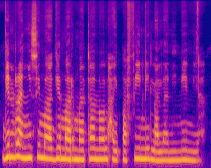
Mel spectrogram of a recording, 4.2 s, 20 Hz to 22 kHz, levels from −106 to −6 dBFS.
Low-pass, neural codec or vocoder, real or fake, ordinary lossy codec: none; codec, 44.1 kHz, 7.8 kbps, Pupu-Codec; fake; none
